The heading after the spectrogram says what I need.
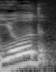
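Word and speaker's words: יוד: பாருங்கள், மாடர்ன் ஹீப்ரூவில் யோத், ஹே, வாவ், ஹேன்னு சொல்லுவாங்க. ஆனால் ஏன்ஷியன் ஹீப்ரூவில் நீங்கள் பார்த்தீங்கன்னா யாத், ஹே, வாவ், ஹே அப்படின்னு சொல்லுவாங்க.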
